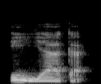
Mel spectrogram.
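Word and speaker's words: إياك: Il faut prendre le temps de bien prononcer le shadda. Iyaka.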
